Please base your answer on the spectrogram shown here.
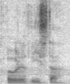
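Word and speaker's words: bodhisattva: to becoming a boats never know how to pronounce this word bode vista essentially an archangel is clearly laid out in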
